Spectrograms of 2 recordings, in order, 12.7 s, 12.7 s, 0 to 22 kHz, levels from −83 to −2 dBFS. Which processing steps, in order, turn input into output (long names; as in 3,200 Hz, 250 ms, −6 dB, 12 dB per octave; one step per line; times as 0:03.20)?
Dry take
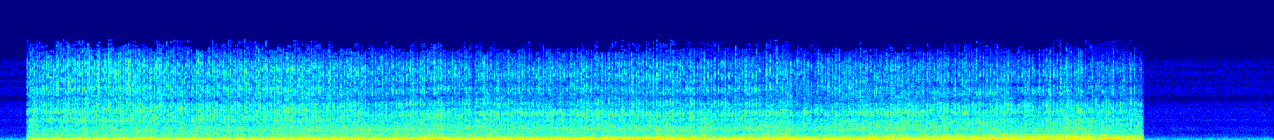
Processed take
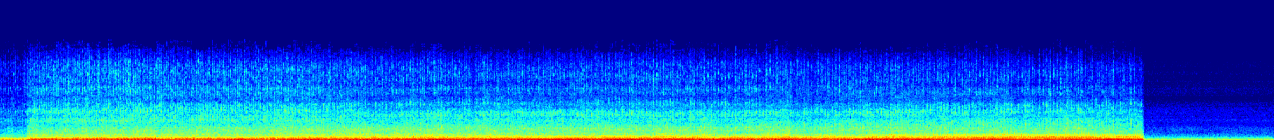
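spectral tilt −4 dB per octave
backwards echo 740 ms −10.5 dB
level +6 dB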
